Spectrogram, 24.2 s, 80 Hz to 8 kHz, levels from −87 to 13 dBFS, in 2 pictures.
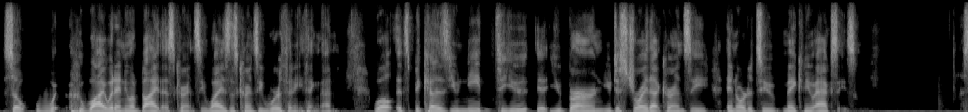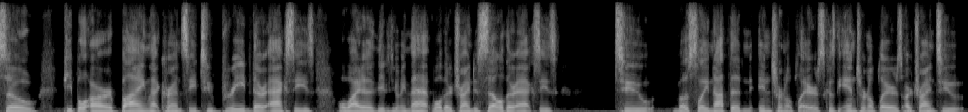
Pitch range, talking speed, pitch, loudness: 115-125 Hz, 175 wpm, 120 Hz, -27 LUFS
